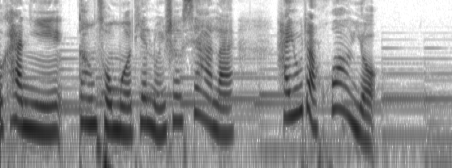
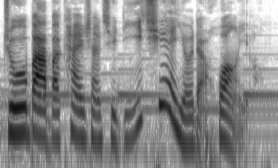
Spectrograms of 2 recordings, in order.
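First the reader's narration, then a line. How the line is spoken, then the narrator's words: Laughing. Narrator (Chinese): 水牛先生笑着说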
